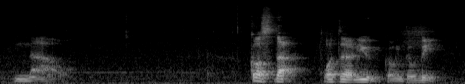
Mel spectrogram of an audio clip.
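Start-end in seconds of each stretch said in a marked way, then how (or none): 2.5-4.4 put-on Russian accent. Starting a round of putting on accents with the group, put-on Russian accent. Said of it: "(in Russian accent)".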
